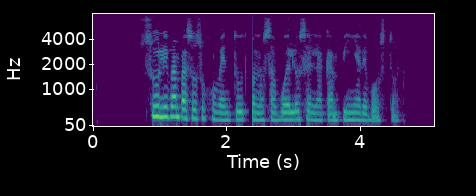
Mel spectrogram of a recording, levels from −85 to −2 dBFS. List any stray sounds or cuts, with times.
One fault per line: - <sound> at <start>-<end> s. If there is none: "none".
- dropout at 2.3-2.4 s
